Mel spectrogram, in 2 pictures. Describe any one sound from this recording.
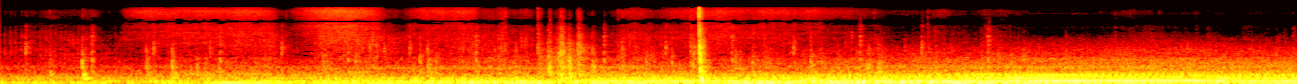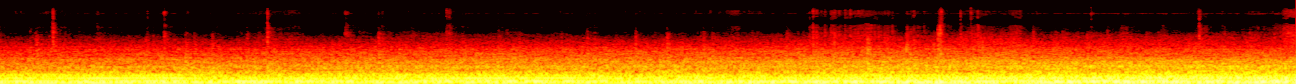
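A four-cylinder diesel car accelerates along a road.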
